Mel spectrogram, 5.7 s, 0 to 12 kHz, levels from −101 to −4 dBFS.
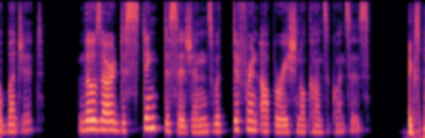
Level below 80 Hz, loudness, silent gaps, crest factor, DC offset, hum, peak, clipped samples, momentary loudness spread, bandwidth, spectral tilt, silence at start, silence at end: -68 dBFS; -27 LUFS; 0.58-1.02 s, 4.94-5.31 s; 20 dB; under 0.1%; none; -8 dBFS; under 0.1%; 13 LU; 12 kHz; -3 dB/octave; 0 s; 0 s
